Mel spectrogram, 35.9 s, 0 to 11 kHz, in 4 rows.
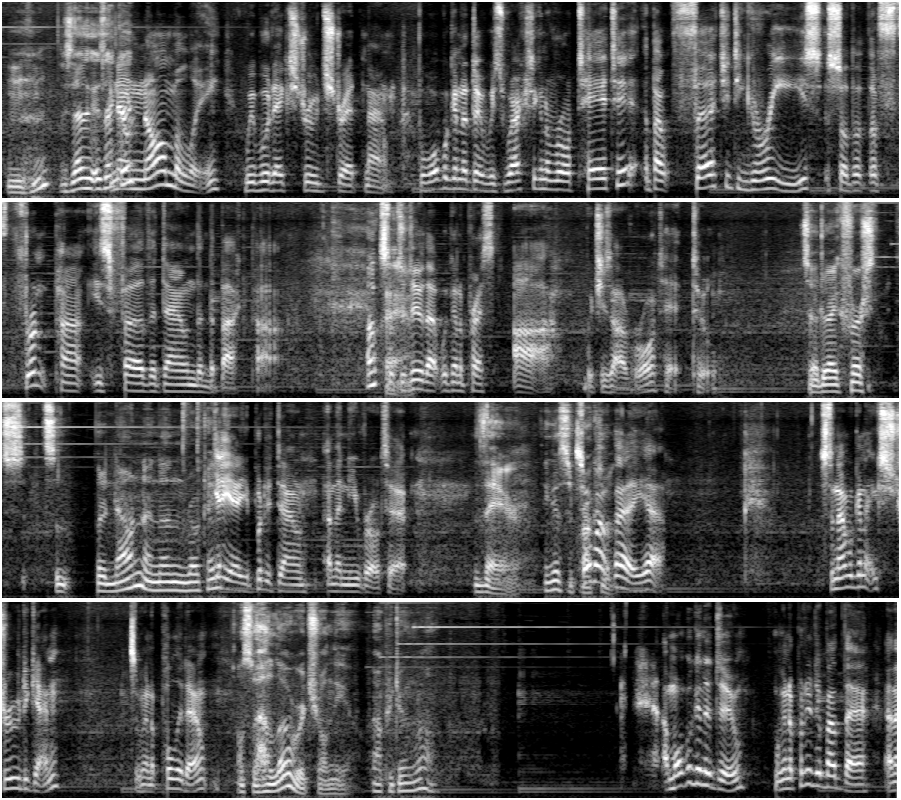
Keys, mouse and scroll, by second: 18.1 click, 19.9 r, 25.1 click, 27.9 e.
